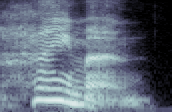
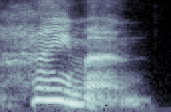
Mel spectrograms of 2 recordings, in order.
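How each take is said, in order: First: The name is said with an English pronunciation. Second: The same.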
